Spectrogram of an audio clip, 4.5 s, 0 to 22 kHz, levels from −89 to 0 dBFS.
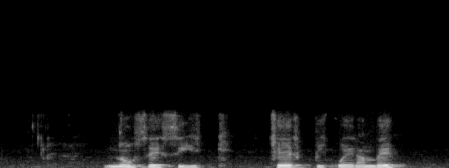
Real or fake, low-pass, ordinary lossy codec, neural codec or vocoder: real; 7.2 kHz; Opus, 24 kbps; none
